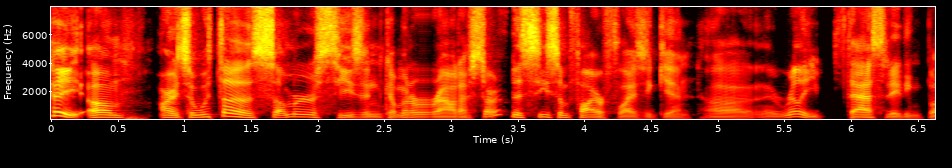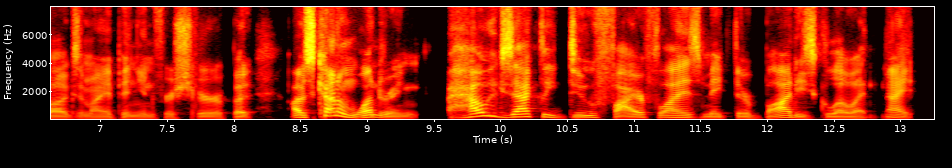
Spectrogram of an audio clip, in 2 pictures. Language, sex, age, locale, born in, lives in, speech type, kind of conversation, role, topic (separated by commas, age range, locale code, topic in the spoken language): English, male, 18-19, en-US, United States, United States, read, expert-assistant, asker, How do fireflies produce light?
